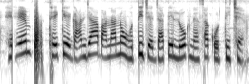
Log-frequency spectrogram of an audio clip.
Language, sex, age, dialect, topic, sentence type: Bengali, female, 18-24, Western, agriculture, statement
